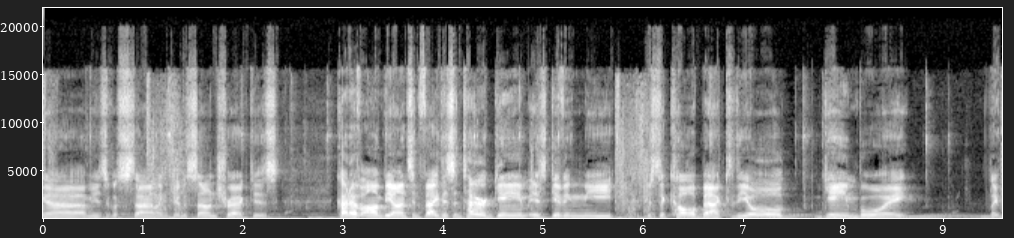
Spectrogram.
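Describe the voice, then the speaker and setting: A man giving casual first-look game commentary in a wry manner, with quaint, old-fashioned turns of phrase. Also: medium pitch. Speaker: gameplay commentator. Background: game music.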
